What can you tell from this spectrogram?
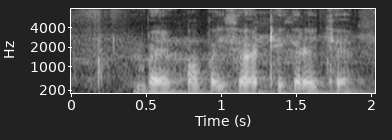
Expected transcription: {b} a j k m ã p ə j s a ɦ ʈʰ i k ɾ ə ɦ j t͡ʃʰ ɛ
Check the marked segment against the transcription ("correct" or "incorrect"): correct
